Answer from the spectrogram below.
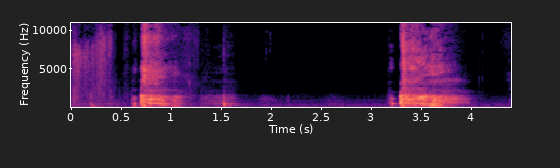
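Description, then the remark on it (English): Two harsh, loud coughs, the first followed by a short rough catch, then a pause before a second strong, raspy cough. No talking. “Felt that coming on. I didn't want to.”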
